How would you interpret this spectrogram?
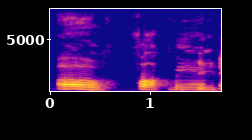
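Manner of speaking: loud, fed-up "oh"; exasperated outburst. Retold or imitated. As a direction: blurt it out, fed up with the clerk. Exasperated at clueless clerk.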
